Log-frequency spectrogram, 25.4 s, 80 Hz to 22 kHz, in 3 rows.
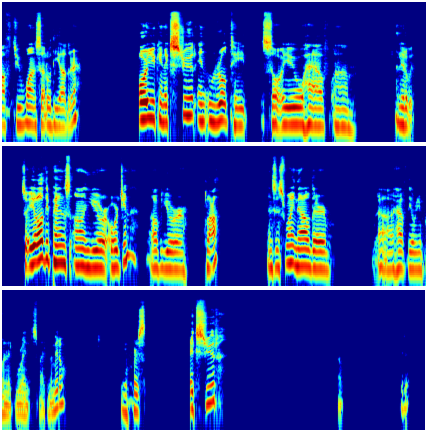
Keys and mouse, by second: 18.9 r, 24.4 middle click.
